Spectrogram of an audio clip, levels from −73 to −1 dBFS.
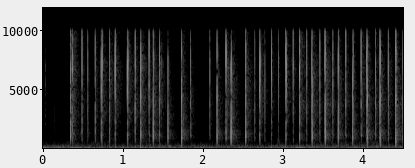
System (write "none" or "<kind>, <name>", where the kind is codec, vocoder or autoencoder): none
